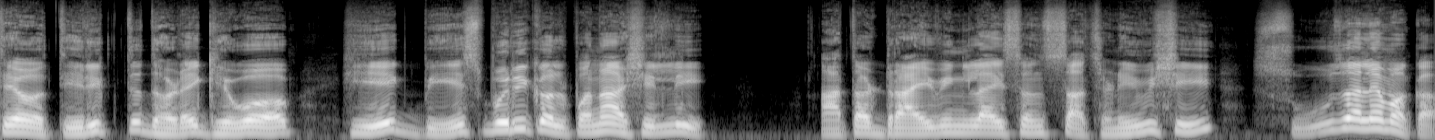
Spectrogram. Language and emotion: Goan Konkani, happy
